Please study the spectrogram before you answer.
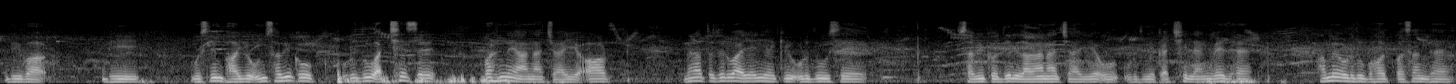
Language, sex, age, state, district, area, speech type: Urdu, male, 18-30, Bihar, Saharsa, urban, spontaneous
